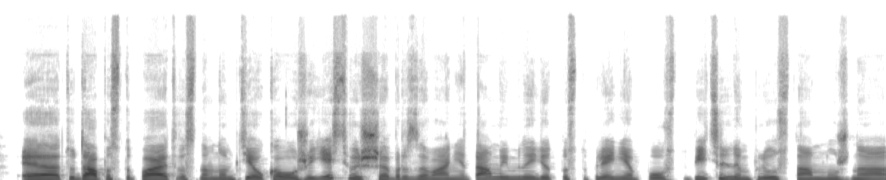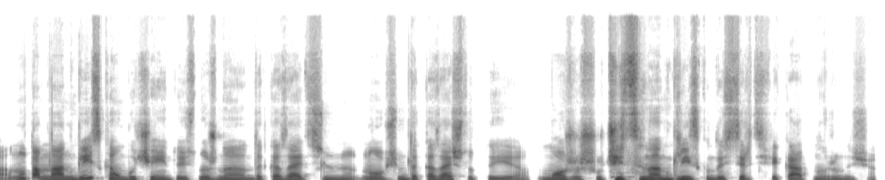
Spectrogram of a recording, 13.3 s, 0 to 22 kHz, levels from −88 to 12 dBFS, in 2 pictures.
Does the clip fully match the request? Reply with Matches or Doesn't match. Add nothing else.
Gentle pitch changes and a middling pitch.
Matches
